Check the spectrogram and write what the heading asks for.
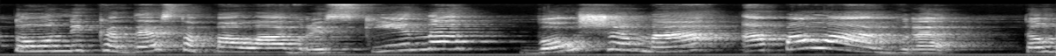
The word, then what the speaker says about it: esquina: palavra Então vamos chamar esquina esquina qual é o som mais forte é o som do que então aqui eu também tenho aqui a penúltima sílaba é a mais forte por ser a penúltima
